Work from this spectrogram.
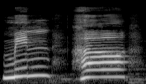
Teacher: منہا کے اندر نون ساکن اور اس کے بعد ہا رہی ہے تو ہم یہاں پر غنہ نہیں کریں گے۔ منہا، منہا کے ساتھ الف مدہ ہونے کی وجہ سے ہم یہاں پر ایک الف کی مقدار کھینچ کر پڑھیں گے منہا۔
